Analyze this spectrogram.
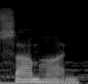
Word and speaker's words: Samhain: supernal and they had a special celebration called saman pronounced sa Sam ha was one of the most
